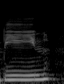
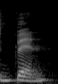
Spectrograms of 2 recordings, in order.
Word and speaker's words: been: quick tip for you watch your pronunciation you know you see that bin a lot of a lot of students I hear say they make the e sound like in cheese it's not being it's been it said shortened it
